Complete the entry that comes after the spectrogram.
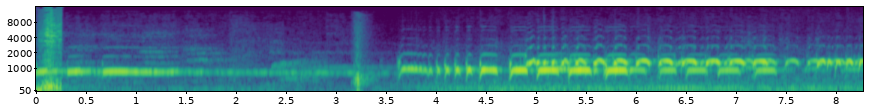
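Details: Zebra dove of the Perkutut Cemani type, a kept contest bird: after a long steady tone and a sharp click, rapid rounded coo notes repeat in quick bursts, with overlapping series suggesting more than one bird.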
